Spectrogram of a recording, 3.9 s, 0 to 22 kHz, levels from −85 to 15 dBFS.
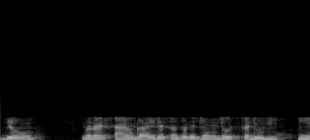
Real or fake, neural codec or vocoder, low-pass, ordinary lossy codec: fake; codec, 44.1 kHz, 3.4 kbps, Pupu-Codec; 3.6 kHz; none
